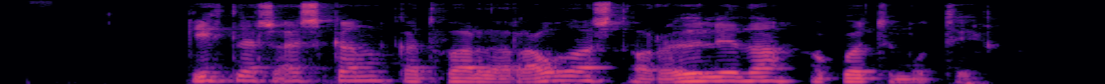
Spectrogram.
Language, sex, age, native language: Icelandic, male, 40-49, Icelandic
